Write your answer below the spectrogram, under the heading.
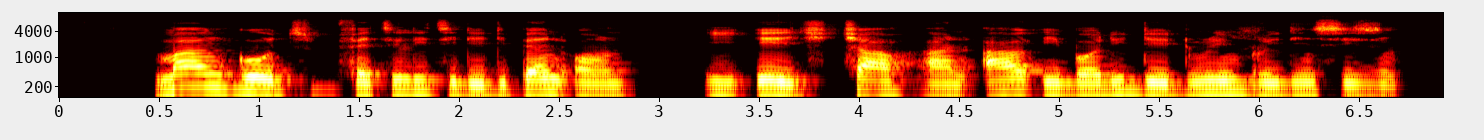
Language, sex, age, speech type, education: Nigerian Pidgin, male, 15-29, spontaneous, tertiary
